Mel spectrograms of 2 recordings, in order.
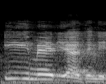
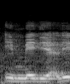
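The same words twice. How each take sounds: First: The word is pronounced in a garbled, mangled way. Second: The word is pronounced in standard English. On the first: The speaker calls it wrong. "dibaca immediately" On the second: The speaker calls it right. "kata immediately artinya segera"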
